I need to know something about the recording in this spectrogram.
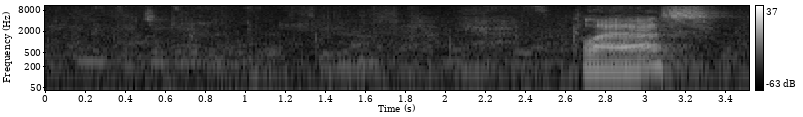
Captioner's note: indistinct background chatter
